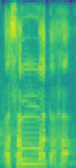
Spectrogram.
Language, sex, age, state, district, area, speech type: Sanskrit, male, 45-60, Karnataka, Udupi, urban, read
